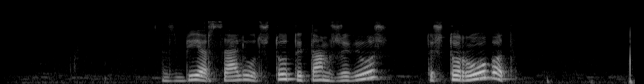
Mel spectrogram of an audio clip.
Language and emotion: Russian, neutral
